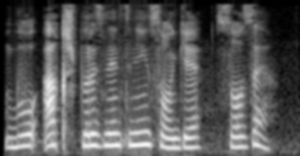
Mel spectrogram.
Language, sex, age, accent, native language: Uzbek, female, 25-34, Toshkent viloyati, Uzbek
